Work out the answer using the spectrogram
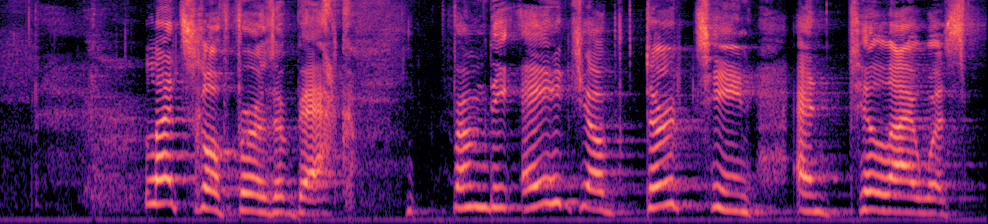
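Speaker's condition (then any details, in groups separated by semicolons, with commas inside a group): Stroke; right arm and hand paralyzed, memory and speech critically affected; about 14 years since onset, speech slowly regained after over 6 years; over 6 years unable to speak, read or write, struggled to recite with effortful breath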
